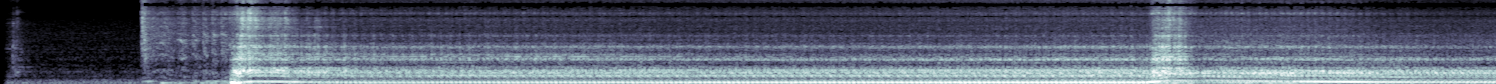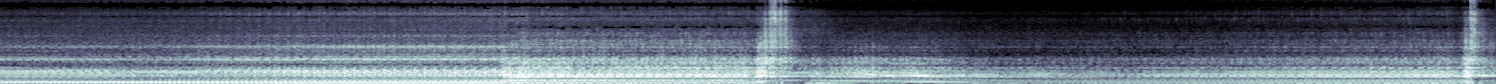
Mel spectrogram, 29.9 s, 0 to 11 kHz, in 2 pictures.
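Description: Ford Shelby GT350R's 5.2-litre flat-plane-crank V8 cold start through the quad exhaust. The starter cranks briefly, the engine catches about two seconds in with a loud flare, then settles into a steady fast cold idle. The idle dips and wavers briefly around twelve and twenty-three seconds in.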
